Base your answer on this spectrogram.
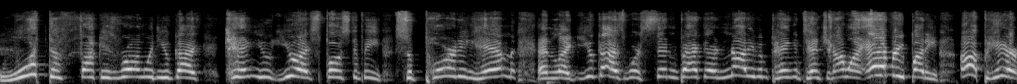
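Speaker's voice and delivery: mock very high-pitched, furious screaming. Retelling how a furious director screamed at everyone on set, imitating a director yelling. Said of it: "he starts yelling".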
